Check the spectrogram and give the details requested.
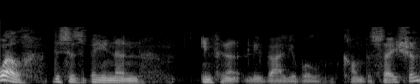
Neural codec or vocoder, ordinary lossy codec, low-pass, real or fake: none; MP3, 24 kbps; 7.2 kHz; real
